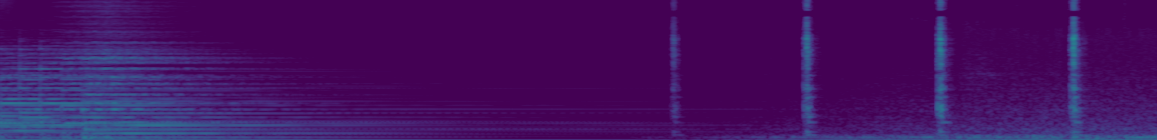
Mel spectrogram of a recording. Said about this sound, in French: L'aiguille de la pendule marqua minuit.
